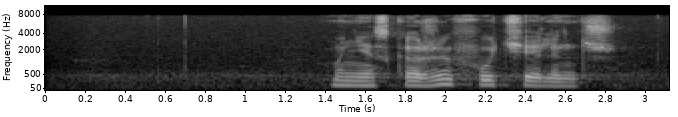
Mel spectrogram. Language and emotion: Russian, neutral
